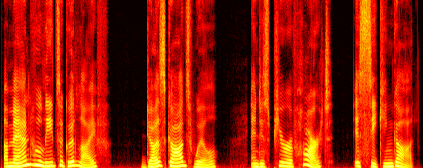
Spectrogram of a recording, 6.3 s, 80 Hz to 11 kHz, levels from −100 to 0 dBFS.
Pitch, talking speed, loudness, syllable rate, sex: 215 Hz, 170 wpm, -17 LUFS, 3.9 syllables/s, female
